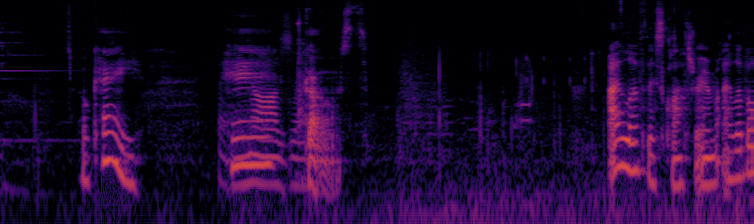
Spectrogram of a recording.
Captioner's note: the bell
